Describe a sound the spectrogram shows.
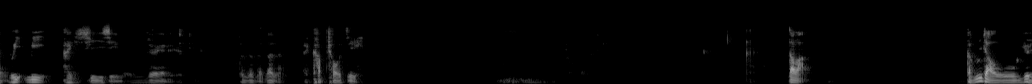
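A young man talks calmly and close to a microphone, in short bursts with pauses.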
